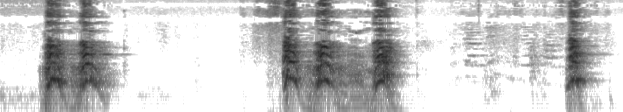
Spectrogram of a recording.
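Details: A very alert Weimaraner puppy guards the house. It barks in loud, rough bursts, first a pair, then three, then a single bark after a pause, at janitors throwing snow off the roof. It is warning its owner of strangers nearby.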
